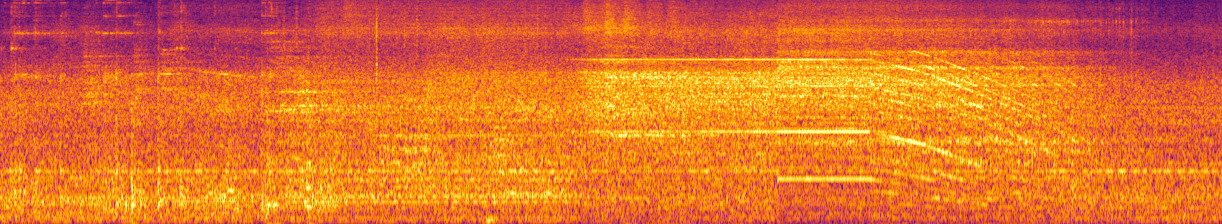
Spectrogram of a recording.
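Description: Machine-shop noise: steady clatter and hum of running machinery. It gets louder about halfway in, and a machine's whine falls in pitch as it runs down.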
